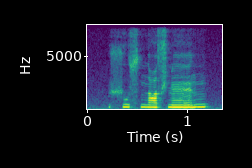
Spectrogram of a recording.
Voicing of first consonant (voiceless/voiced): voiceless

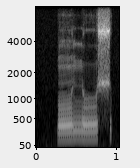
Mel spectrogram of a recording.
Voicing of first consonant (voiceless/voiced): voiced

